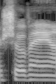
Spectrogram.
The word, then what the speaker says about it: Chauvin: So you can take a screenshot of this, tag me at Heather Chauvin on Instagram. My last name is spelled C-H-A-U-V-I-N, and tag Erin as well on Instagram at ELTHORP.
